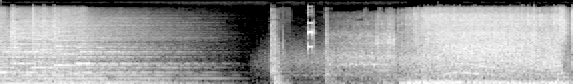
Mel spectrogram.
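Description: A car engine hums, then after a couple of sharp clicks it roars to life, revving loudly and steadily with no voices present.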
